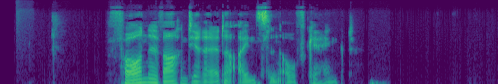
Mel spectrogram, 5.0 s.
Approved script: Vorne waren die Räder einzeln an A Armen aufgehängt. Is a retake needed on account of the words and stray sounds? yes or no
yes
